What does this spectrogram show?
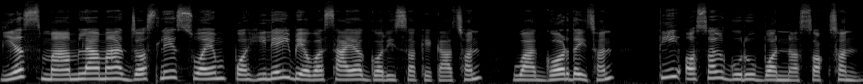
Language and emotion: Nepali, neutral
